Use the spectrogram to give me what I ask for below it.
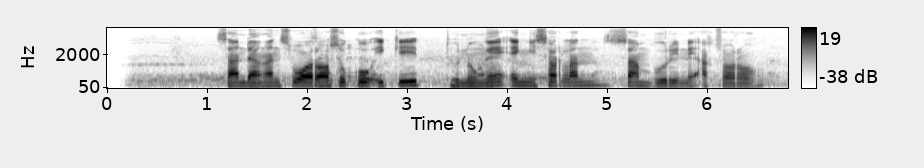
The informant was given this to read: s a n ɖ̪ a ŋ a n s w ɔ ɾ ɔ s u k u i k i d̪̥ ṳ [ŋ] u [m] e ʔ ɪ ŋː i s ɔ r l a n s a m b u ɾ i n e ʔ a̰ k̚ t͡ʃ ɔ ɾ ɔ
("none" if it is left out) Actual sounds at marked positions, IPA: n, ŋ

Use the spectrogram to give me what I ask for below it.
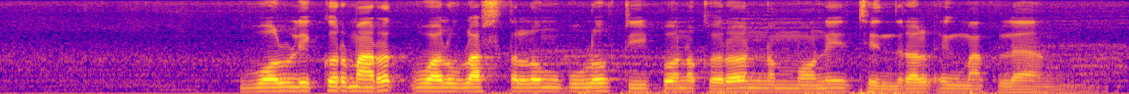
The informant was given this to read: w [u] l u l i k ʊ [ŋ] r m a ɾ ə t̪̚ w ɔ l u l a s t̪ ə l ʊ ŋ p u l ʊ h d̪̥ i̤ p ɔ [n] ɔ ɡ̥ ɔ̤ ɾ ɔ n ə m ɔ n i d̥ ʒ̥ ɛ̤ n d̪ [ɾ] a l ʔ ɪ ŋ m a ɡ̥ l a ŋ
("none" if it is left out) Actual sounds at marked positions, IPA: ɔ, none, n, ɾ

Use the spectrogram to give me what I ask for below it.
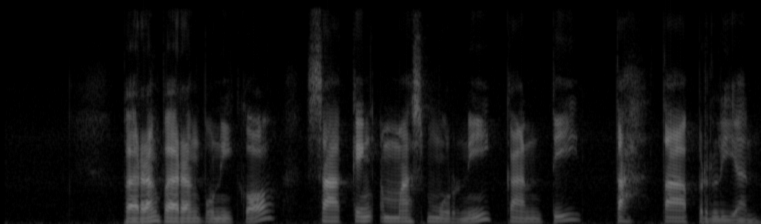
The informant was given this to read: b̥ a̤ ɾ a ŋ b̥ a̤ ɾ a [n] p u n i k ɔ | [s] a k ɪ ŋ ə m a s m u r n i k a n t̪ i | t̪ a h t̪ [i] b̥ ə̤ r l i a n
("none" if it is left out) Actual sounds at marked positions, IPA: ŋ, s, a

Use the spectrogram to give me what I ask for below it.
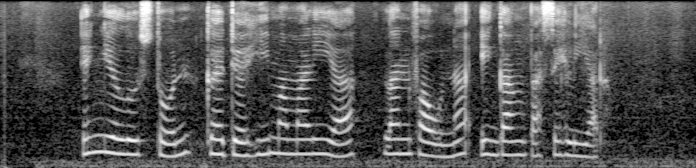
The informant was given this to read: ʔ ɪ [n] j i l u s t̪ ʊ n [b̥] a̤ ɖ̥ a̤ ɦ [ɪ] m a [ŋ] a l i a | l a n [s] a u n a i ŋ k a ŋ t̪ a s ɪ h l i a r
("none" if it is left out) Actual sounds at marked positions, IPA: ŋ, ɡ̥, i, m, f

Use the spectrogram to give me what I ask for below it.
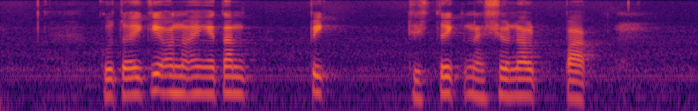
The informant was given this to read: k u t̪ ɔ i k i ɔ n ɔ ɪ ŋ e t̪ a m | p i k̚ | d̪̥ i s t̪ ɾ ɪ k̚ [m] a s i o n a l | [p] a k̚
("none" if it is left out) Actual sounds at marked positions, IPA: n, p

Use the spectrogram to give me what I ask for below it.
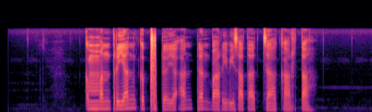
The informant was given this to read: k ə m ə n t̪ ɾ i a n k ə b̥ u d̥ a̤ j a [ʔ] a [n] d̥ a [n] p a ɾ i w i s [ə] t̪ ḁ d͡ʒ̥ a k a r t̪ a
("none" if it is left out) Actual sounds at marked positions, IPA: ʔ, n, n, a

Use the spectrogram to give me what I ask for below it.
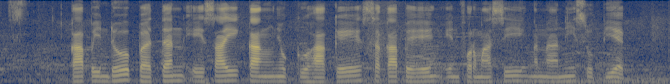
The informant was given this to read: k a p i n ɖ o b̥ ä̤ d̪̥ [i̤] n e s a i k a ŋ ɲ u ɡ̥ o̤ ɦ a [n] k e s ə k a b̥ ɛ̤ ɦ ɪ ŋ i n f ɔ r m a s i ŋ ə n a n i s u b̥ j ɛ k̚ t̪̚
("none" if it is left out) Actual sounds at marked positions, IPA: a̤, none

